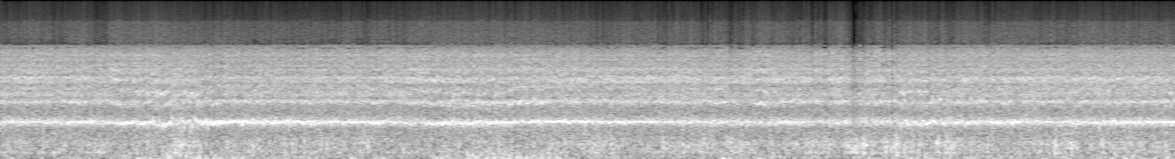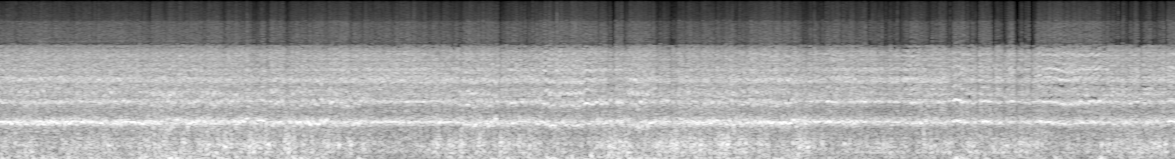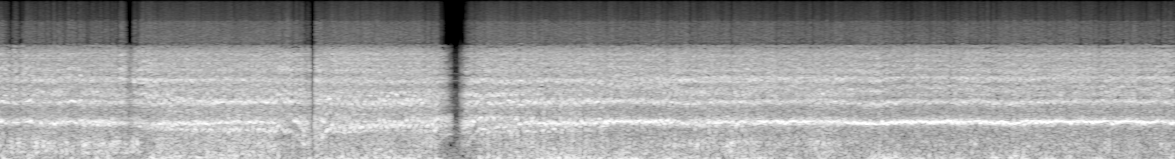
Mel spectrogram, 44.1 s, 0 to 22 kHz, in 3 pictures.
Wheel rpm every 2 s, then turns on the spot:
230, 220, 230, 220, 230, 230, 230, 230, 240, 230, 230, 230, 230, 230, 230, 220, 150, 130, 200, 230, 230, 230.
none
